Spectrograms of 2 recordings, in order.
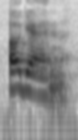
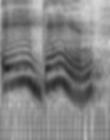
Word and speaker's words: again: So listen to the word, again. It's not a gain, it's again.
